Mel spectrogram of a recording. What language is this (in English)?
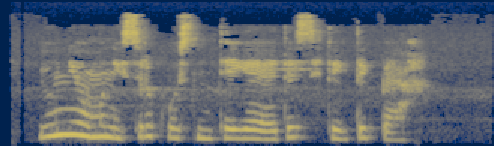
Mongolian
